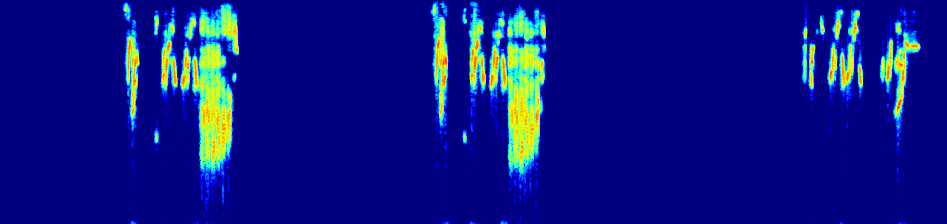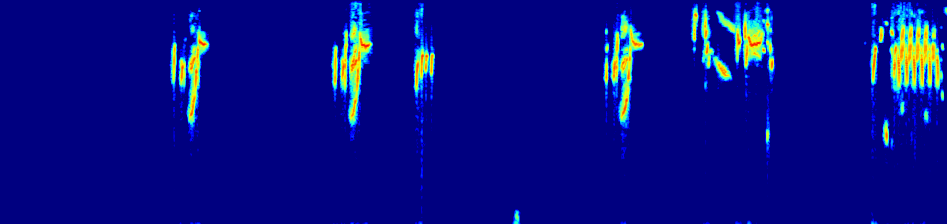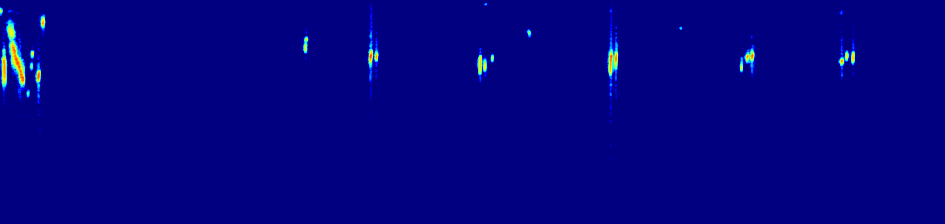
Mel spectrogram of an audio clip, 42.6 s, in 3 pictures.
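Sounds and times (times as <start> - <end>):
European goldfinch song: 1.7 - 3.7, 6.4 - 8.3, 11.9 - 13.9, 16.7 - 17.4, 19.0 - 20.9, 23.1 - 26.0, 26.8 - 29.2, 32.8 - 33.2, 33.8 - 34.2, 35.4 - 39.9, 40.8 - 41.4.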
